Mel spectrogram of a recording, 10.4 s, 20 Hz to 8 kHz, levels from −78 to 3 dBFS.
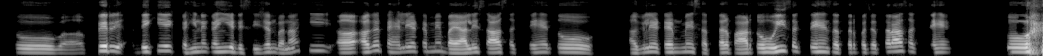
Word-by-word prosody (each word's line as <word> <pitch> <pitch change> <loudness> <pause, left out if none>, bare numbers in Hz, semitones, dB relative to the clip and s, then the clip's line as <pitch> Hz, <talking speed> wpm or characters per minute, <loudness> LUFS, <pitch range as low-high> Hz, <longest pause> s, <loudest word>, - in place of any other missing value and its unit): तो 150 -2 -1
अ, 135 +1 -12
फिर 215 -3 +7 0.2
देखिए 220 +4 +1
कहीं 175 -2 -7
न 195 - -5
कहीं 185 0 -2
ये 185 - +2
डिसीजन 160 +2 -6
बना 145 +3 -4
कि 230 0 -13
अ, - - 0 0.2
अगर 180 +7 +2
पहले 180 -1 -5
अटेम्प्ट 200 0 -6
में 205 -2 -9
42 145 +4 +3
आ 160 - +6
सकते 160 0 -13
हैं, 175 +1 -5
तो 165 -4 -3 0.4
अगले 160 +7 -3
अटेम्प्ट 175 -1 0
में 185 0 -4
70 160 -2 -3
पार 145 0 +3
तो 170 - +3
हो 175 - +3
ही 215 +4 +6
सकते 190 -3 -2
हैं 190 -1 +1
70-75 165 +2 -4
आ 205 - +7
सकते 185 -4 -7
हैं। 170 0 -3 0.6
तो 180 0 +9
175 Hz, 205 wpm, -25 LUFS, 160-190 Hz, 0.6 s, तो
